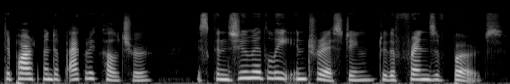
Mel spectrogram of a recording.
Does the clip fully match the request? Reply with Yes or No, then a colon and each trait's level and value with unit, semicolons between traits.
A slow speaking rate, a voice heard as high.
Yes: slow, 130 wpm; high, 225 Hz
